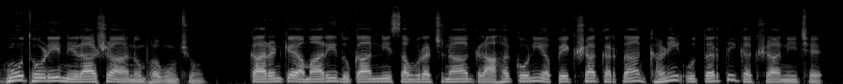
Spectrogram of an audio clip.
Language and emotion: Gujarati, sad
